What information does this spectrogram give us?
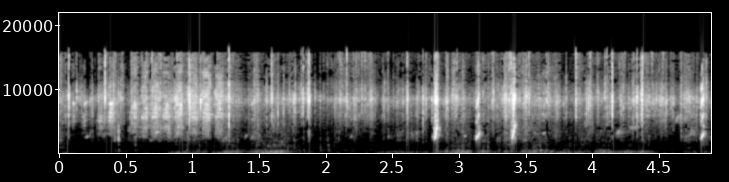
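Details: A flock of European goldfinches squabbling at a feeder: rapid, thin, high twittering notes with sharp chip-like strokes, dense and overlapping throughout, over a soft low rumble.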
